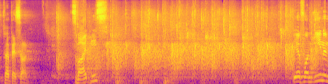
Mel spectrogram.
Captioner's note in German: Beifall bei der SPD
